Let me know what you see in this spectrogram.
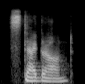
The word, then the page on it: staghound: Indian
